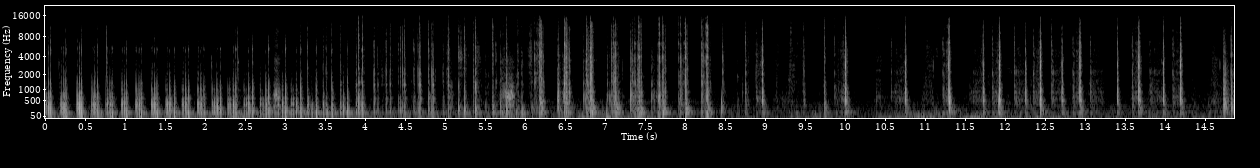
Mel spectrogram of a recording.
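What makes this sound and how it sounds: Fingertips and nails tap and scratch the molded grey plastic grab handle and hard, hollow trim on the passenger side of a car dashboard. A fast, dense run of dry, clicky taps fills the first few seconds, then gives way to sparser, sharper taps with quiet scratching between them.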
